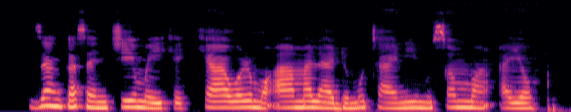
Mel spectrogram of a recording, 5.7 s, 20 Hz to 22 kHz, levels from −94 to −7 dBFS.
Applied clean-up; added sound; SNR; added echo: none; none; none; none.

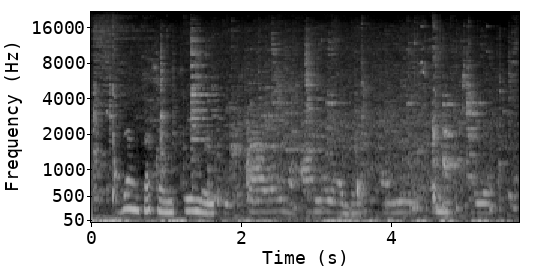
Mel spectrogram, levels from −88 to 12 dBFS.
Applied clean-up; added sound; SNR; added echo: classical method log-MMSE.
